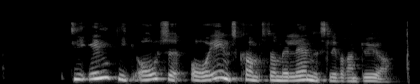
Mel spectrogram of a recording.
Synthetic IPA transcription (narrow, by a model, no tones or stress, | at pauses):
d̥iʔe̝nɡ̥iɡ̥ɒ̽ʊsəɒʊɐe̝̰nskʰɒ̽m̰sd̥ɐmelæn̰ð̩ˠsle̝ʋəʁɑ̈nd̥ø̰ːɐ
